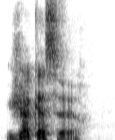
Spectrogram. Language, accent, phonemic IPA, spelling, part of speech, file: French, France, /ʒa.ka.sœʁ/, jacasseur, noun, LL-Q150 (fra)-jacasseur.wav
- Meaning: talker; chatterer; gossip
